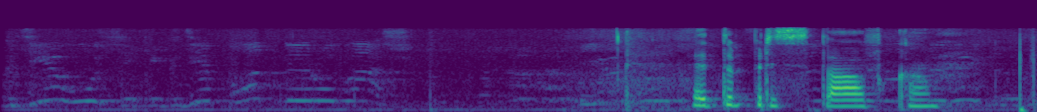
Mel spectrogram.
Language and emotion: Russian, neutral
